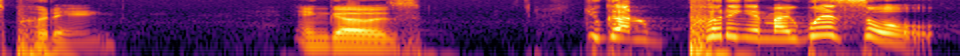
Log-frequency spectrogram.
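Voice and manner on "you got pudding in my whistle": high, loud indignant cry; outraged yell. Retold or imitated. Quoting Cody, outraged.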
